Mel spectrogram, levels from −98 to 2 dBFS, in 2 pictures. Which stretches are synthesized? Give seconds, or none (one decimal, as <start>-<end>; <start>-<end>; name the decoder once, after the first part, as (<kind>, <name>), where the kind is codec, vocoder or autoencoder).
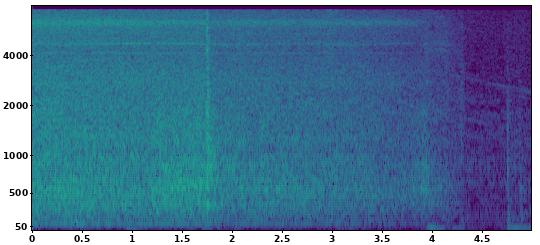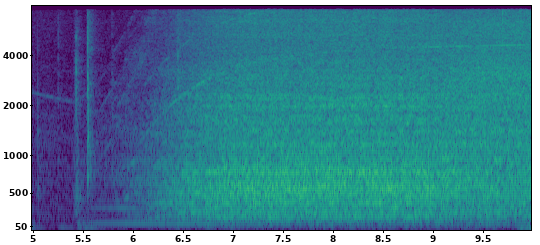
none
